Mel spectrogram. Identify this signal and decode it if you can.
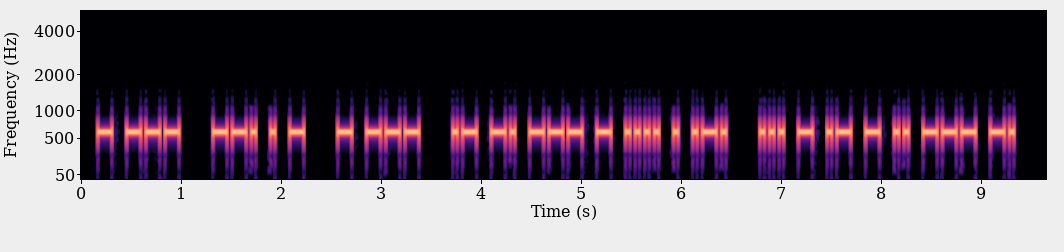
Morse code, heard as a keyed tone, about 25 wpm, 600 Hz. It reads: TO GET TO ANOTHER STATION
